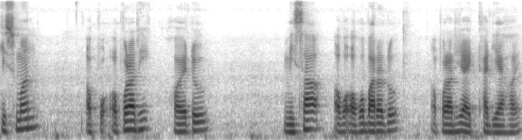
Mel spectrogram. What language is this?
Assamese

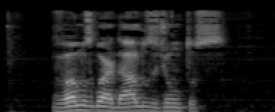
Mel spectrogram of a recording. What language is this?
Portuguese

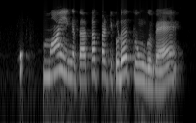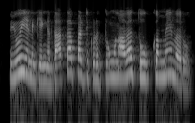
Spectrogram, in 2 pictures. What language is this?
Tamil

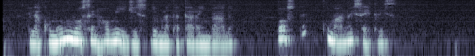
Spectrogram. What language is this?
Esperanto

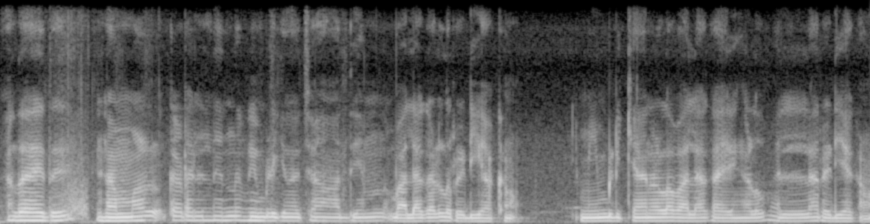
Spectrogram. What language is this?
Malayalam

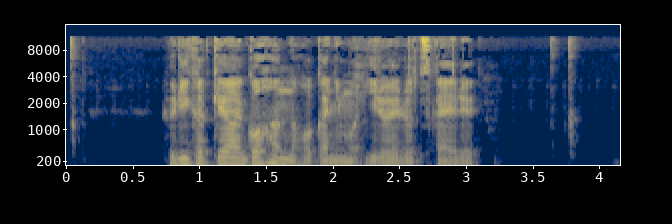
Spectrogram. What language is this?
Japanese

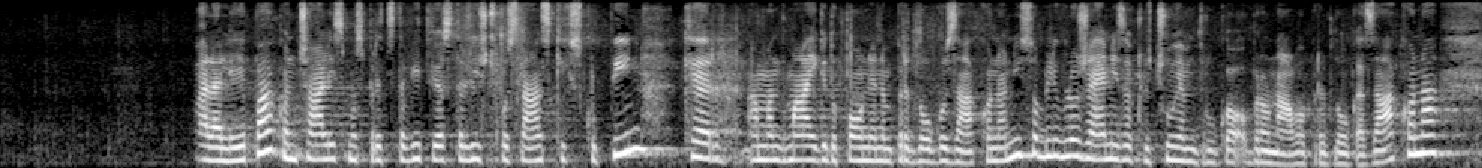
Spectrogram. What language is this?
Slovenian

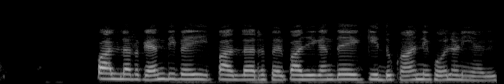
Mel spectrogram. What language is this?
Punjabi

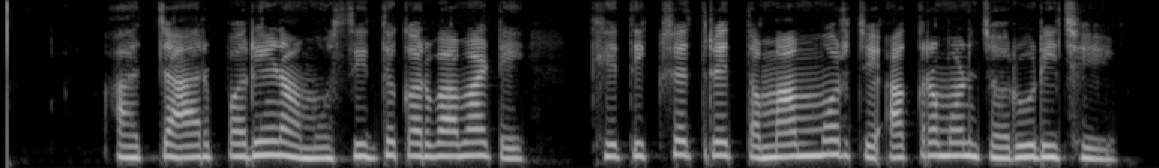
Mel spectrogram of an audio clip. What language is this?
Gujarati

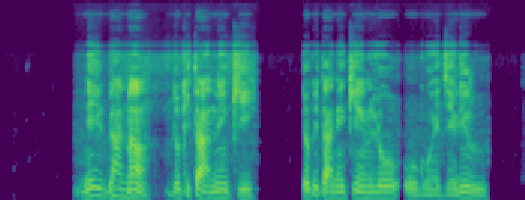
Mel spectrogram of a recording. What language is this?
Yoruba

